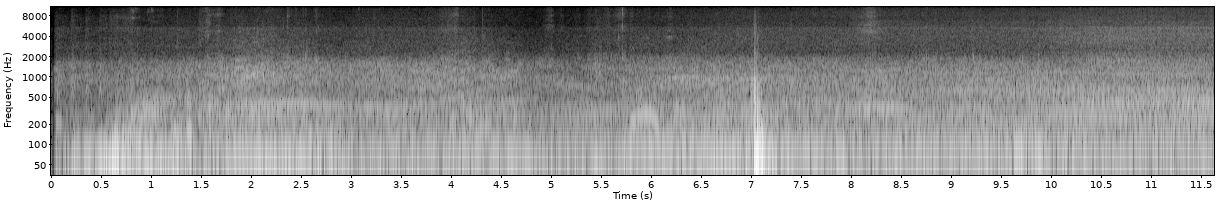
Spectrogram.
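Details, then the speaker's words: 2004 Hyundai Santa Fe Mk1 2.4L after coil pack replacement (spark plugs already replaced): engine starts and runs with a low, even rumble and a light rev blip, no misfire or shake; running smoother. "There we go. That feels a bit smoother."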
